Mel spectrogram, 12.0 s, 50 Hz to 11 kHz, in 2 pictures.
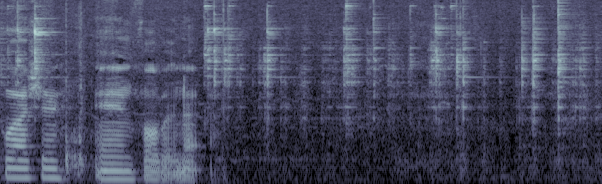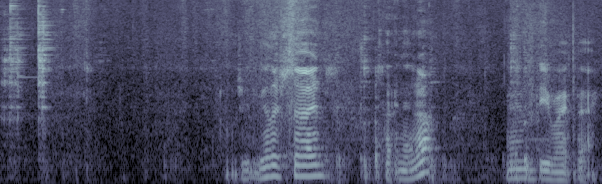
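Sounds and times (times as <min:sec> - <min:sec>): faint metal clicks and clinks: 0:01.8 - 0:07.0.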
